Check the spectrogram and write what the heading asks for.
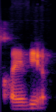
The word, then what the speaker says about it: Klaviyo: And then I'm like, "Oh, it is Klaviyo." But they said they don't care. I can pronounce it however...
